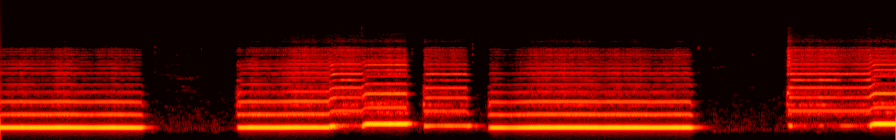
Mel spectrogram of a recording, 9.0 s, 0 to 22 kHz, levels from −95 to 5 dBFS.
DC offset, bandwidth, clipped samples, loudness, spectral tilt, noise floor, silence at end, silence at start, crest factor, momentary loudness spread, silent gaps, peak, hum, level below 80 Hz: under 0.1%; 5.8 kHz; under 0.1%; -33 LUFS; -4 dB/octave; -77 dBFS; 0 s; 0 s; 10 dB; 12 LU; none; -22 dBFS; none; under -90 dBFS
